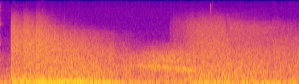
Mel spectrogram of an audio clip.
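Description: Naval guns fire in the Atlantic Fleet video game, a single loud, close blast followed by a sustained rumbling roar that slowly settles into a steady noisy tail.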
